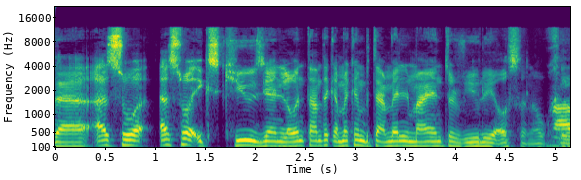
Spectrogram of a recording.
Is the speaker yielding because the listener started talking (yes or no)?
yes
